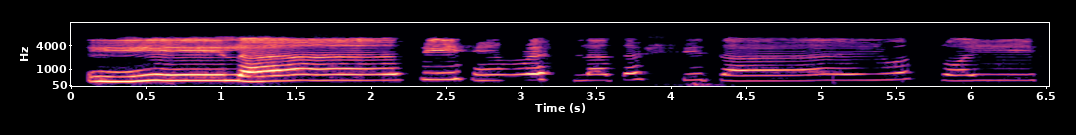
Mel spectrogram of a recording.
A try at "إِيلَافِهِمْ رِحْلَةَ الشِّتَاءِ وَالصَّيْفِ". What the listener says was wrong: Okay, prolong it a bit more because, okay, can you do it again?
